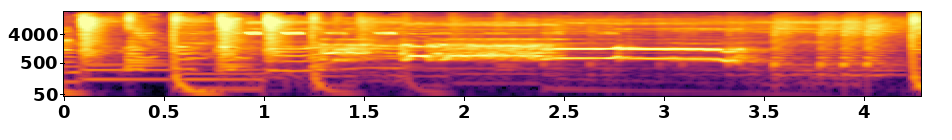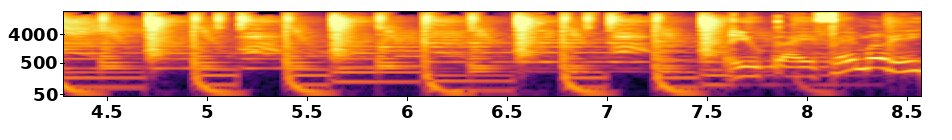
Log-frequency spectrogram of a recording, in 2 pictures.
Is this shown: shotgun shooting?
no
